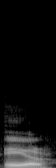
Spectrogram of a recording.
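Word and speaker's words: heir: N honourable man, एन एयर, एयर का मतलब होता है उत्तराधिकारी, हेयर नहीं कहते, एन एयर।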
